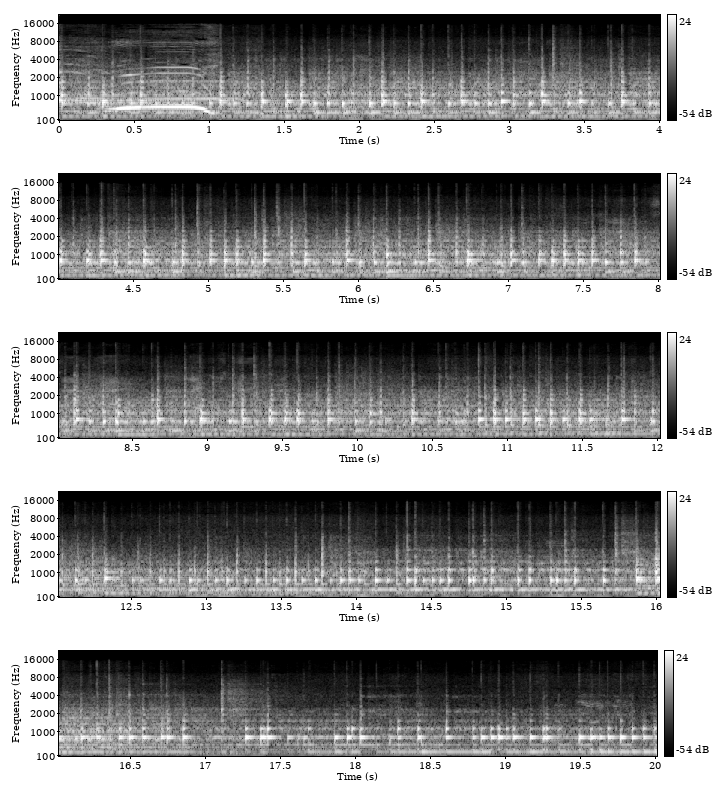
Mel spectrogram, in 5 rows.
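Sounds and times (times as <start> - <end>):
sticks striking wooden planks: 0.3 - 20.0.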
